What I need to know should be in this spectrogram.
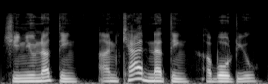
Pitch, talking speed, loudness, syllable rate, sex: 150 Hz, 180 wpm, -16 LUFS, 5.2 syllables/s, male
